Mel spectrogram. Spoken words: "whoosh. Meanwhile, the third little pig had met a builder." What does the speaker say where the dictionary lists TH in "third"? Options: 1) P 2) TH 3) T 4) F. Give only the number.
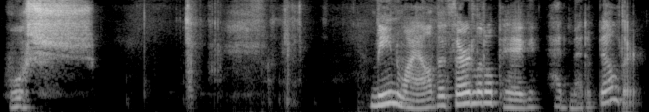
2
